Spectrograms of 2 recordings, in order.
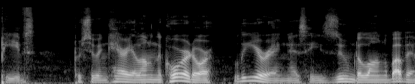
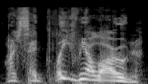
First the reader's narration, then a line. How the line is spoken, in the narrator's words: Harry shouted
